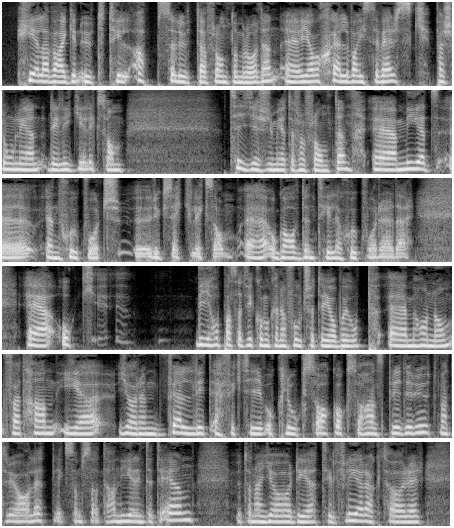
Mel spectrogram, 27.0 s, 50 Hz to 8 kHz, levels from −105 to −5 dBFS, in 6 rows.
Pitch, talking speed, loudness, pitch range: 210 Hz, 160 wpm, -20 LUFS, 200-225 Hz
